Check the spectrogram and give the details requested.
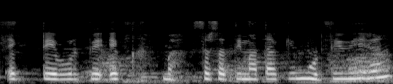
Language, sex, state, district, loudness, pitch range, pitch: Hindi, female, Bihar, West Champaran, -15 LUFS, 240-260 Hz, 250 Hz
